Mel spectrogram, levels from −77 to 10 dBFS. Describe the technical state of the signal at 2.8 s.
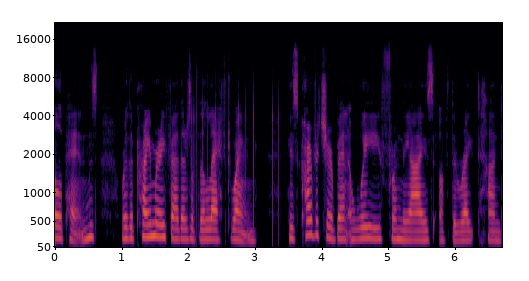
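At 2.8 s, sharp ticking pops cut through the speech and its pauses, part of a train of clicks running from 2.05 to 3.36 s, between "were the primary feathers" and "whose curvature bent away". Roughly ten similar clicks arrive unevenly, about 7.7 per second, peaking around 15 dB above the speech, likely from interference or a faulty connection or power supply injecting repeated pulses.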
